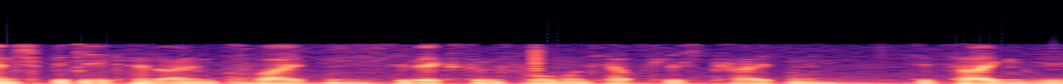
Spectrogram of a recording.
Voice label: room speech 8kHz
